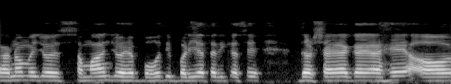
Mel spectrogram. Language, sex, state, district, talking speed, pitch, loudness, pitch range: Hindi, male, Maharashtra, Washim, 185 wpm, 180 Hz, -15 LUFS, 175-185 Hz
